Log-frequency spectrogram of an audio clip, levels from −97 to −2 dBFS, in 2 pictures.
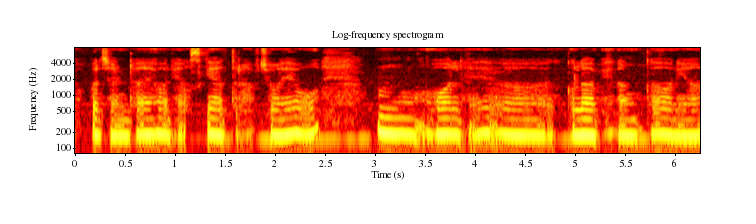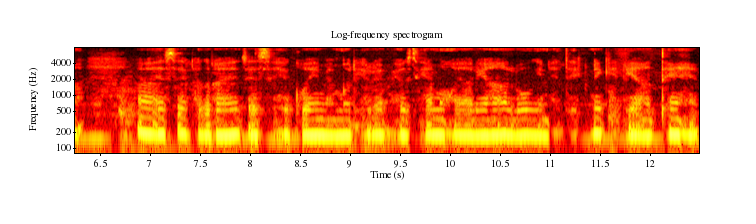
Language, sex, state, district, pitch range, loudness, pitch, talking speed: Hindi, female, Uttar Pradesh, Etah, 175-185 Hz, -28 LUFS, 180 Hz, 180 wpm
